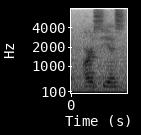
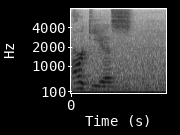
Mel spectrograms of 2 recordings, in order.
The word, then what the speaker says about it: Arceus: this right here yes I know that my pronunciation of Arceus is wrong and I know that it's official pronunciation is Arceus but I pronounced as Arceus because it just sounds better to me okay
